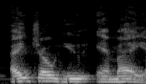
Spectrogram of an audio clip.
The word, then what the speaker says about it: Houma: So the first Selena, she had a little bit of accent, but she grew up in Houma, and it's Houma, and it's down on the bayou.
